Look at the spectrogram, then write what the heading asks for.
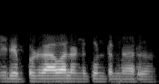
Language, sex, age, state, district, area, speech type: Telugu, male, 30-45, Andhra Pradesh, Anantapur, urban, conversation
